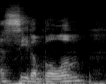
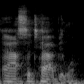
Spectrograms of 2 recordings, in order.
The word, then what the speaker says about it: acetabulum: at it in the manual it looks like a sita bull 'm it's pronounced acetabulum but that's the hip socket okay now this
